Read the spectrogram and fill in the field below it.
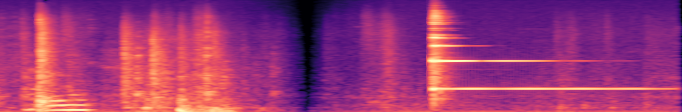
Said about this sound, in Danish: Øhm, åbner jeg lige et skab herover og der er også nogle øh, forskellige glas.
